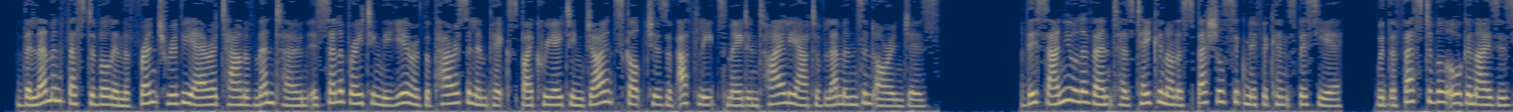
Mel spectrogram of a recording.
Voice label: English Advanced FAST Reading; Lemon Festival in Menton Celebrates Paris Olympics; The Lemon Festival in the French Riviera town of Menton is celebrating the year of the Par

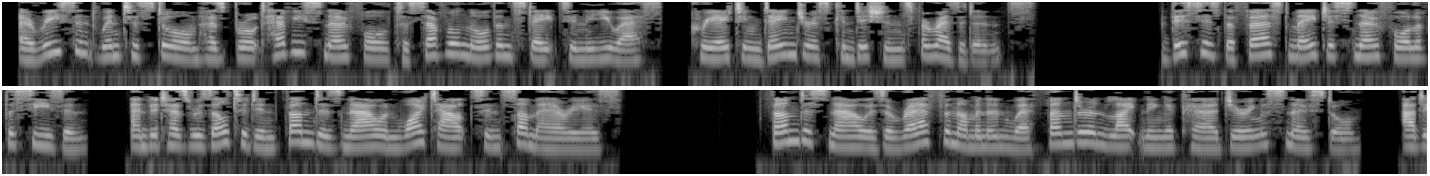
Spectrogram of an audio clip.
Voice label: English Advanced FAST Reading; English Newsroom; Winter Storm Causes Chaos and Dangerous Travel Conditions

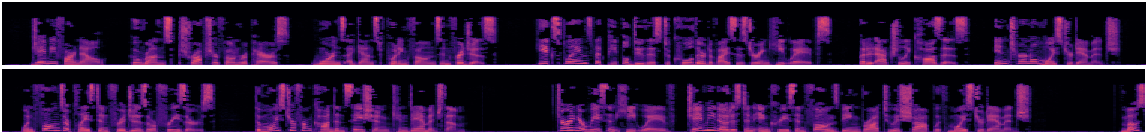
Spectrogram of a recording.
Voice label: learn english through news upper intermediate; why you should never cool phones in fridge

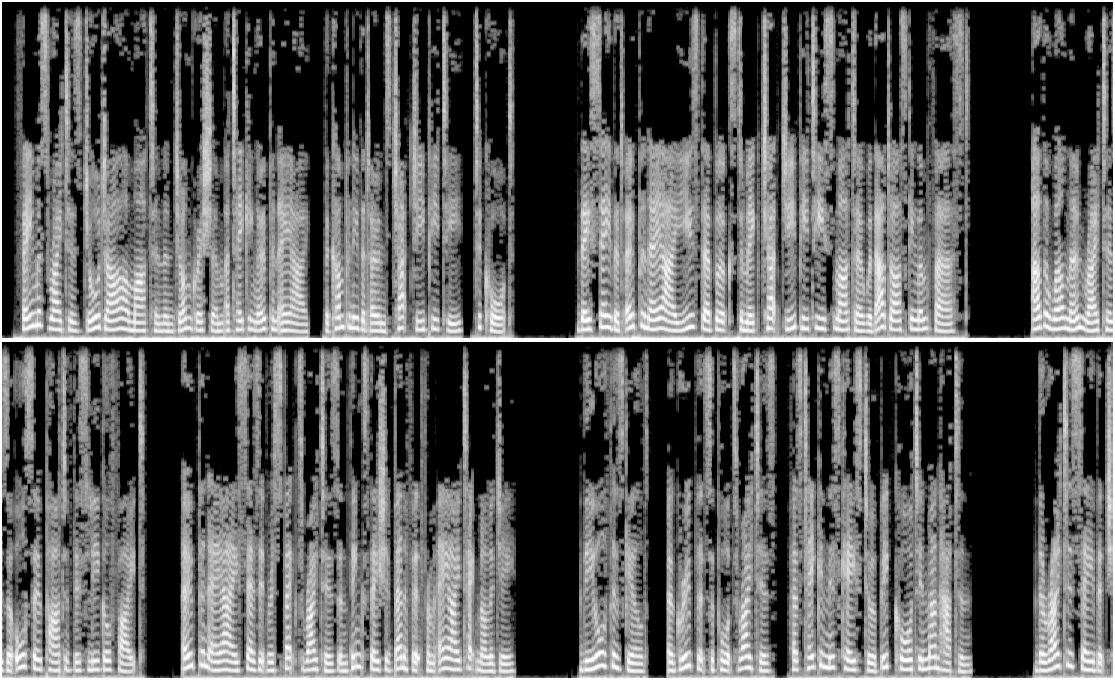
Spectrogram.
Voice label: Lower Intermediate FAST Reading, English; English Newsroom

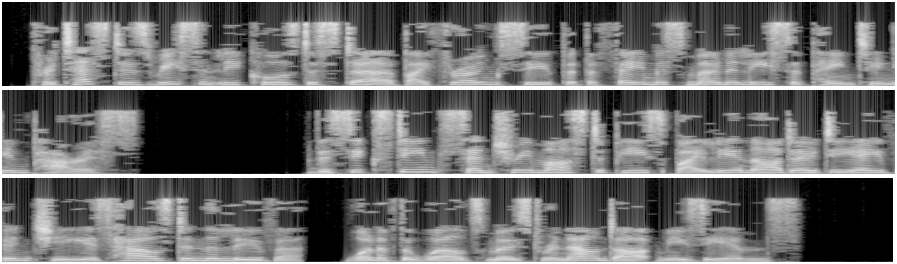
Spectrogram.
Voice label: English Newsroom Advanced FAST Reading; Protesters throw soup at glass protected Mona Lisa painting

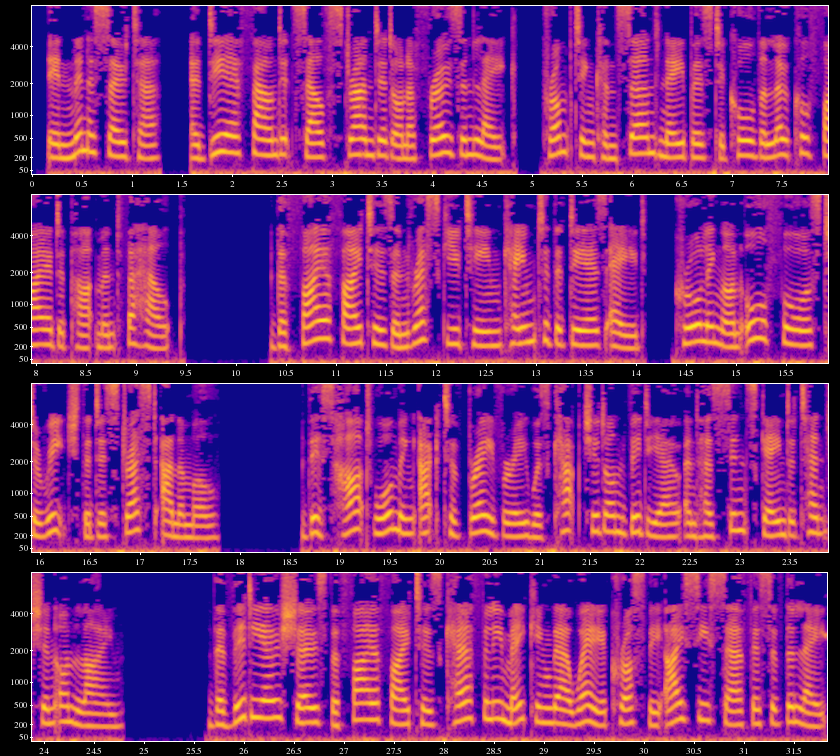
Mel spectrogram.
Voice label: English Advanced SLOW Reading; English Newsroom; Firefighters Rescue Stranded Deer on Frozen Lake

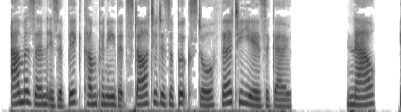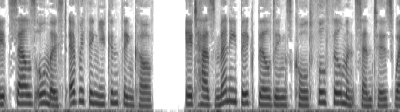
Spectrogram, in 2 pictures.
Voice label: English Beginner NORMAL Reading; Amazon From Bookstore to Everything Store

